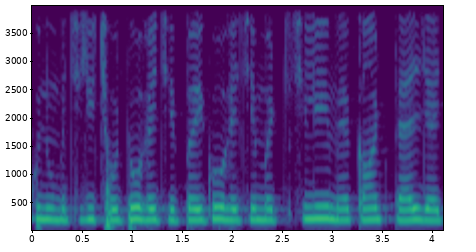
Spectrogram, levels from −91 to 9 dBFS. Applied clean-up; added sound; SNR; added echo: none; none; none; none.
